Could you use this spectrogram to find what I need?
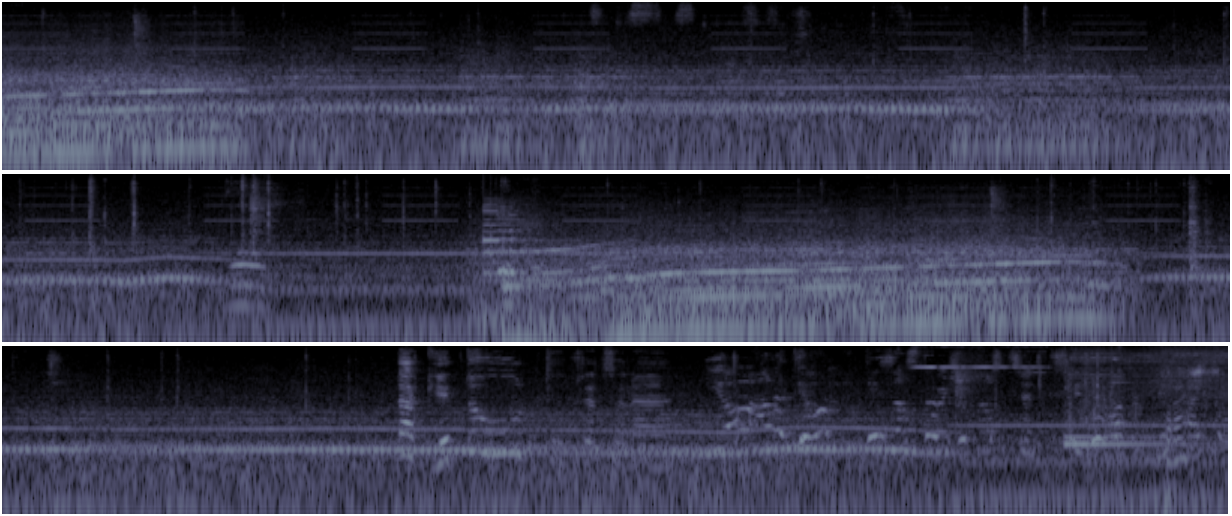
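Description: A bus engine hums and whines as it drives along.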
